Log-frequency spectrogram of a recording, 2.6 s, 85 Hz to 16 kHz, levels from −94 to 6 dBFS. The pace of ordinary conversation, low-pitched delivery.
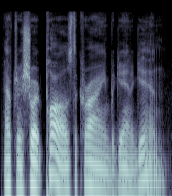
Yes: average, 185 wpm; low, 100 Hz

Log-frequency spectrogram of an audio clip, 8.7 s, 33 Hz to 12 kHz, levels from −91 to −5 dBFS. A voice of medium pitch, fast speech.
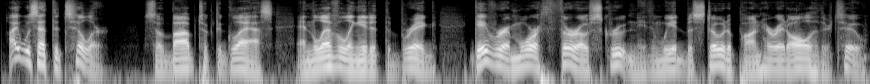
No: very low, 95 Hz; fast, 215 wpm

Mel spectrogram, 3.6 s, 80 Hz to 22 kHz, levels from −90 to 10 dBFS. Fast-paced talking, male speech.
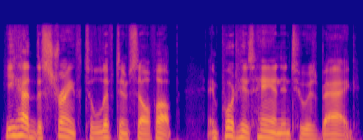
Yes: fast, 250 wpm; male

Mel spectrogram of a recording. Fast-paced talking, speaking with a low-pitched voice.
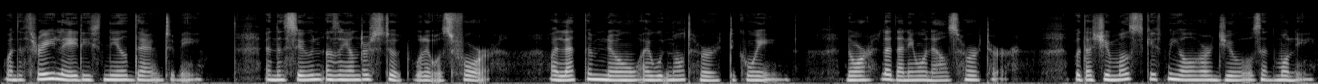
No: fast, 210 wpm; high, 210 Hz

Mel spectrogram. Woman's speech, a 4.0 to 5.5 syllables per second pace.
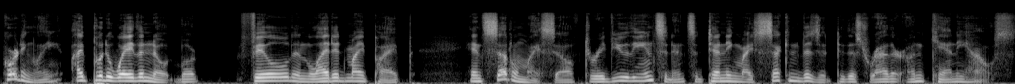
No: male; 5.3 syllables/s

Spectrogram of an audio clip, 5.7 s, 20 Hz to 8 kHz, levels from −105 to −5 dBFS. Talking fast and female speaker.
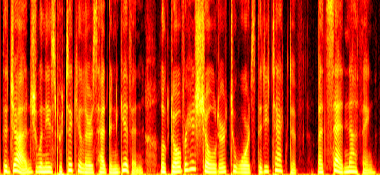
No: average, 190 wpm; female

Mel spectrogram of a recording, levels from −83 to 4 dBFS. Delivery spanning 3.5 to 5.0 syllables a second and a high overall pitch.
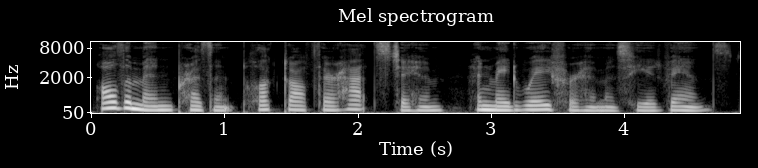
No: 4.9 syllables/s; medium, 180 Hz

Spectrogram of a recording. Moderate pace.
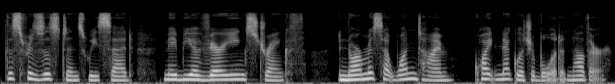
Yes: average, 165 wpm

